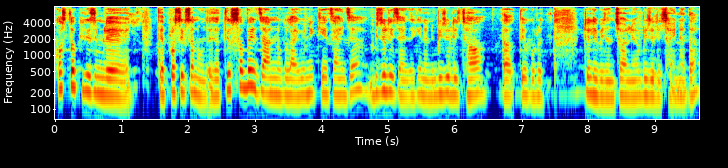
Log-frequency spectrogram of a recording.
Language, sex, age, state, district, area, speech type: Nepali, female, 45-60, West Bengal, Jalpaiguri, urban, spontaneous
